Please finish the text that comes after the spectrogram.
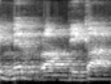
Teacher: مر ربک، یہاں نون ہے، نون ساکن ہے، یعنی نون پر جزم ہے اور آگے را آ گیا ہے، تو نون کی آواز ختم ہو جائے گی، را میں تبدیل ہو جائے گی، را کے اندر شامل ہو جائے گی، مر ربک۔ اسی طرح نون کے اگلے جو الفاظ ہیں من ماء، من ماء، یعنی نون کے بعد، نون ساکن کے بعد میم آ گیا تو نون کی آواز میم میں شامل ہو گئی۔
